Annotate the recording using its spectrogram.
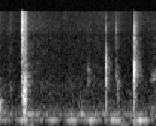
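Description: Near silence with a faint steady hum and three faint, short clicks: one about a third of a second in, one a little before the end and one near the end.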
